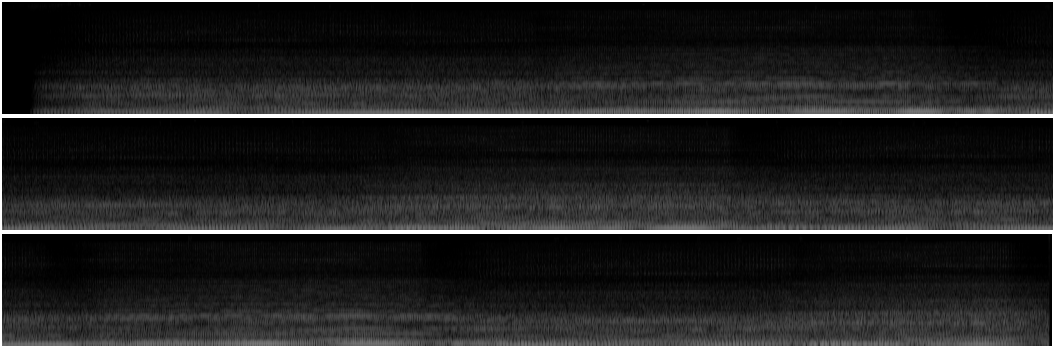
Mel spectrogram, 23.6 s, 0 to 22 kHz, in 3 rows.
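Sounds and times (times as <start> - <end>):
suspenseful cello music: 0.2 - 23.6.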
